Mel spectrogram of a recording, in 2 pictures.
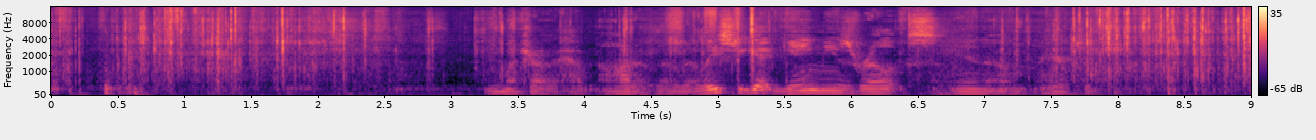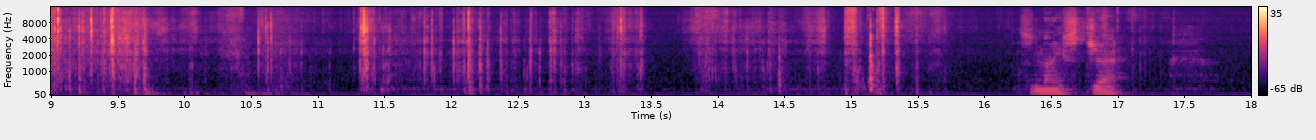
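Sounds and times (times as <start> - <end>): cards clicking and rustling: 0.0 - 3.6, 4.2 - 5.7, 7.0 - 15.7
plastic wrapper crinkling and tearing: 0.0 - 15.7.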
